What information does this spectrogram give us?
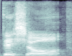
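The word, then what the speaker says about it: でしょ: In Japanese, if you don't know any Japanese, like desho is like right? That's how you say it. But they put it in English like show because it sounds the same thing as like show.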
